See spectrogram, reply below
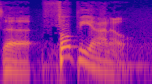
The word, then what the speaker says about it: Foppiano: Joining us today on California Wine Country, brought to you by Bottle Barn, with Dan Berger and Barry Herbst, it's Foppiano, right? – Correct.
